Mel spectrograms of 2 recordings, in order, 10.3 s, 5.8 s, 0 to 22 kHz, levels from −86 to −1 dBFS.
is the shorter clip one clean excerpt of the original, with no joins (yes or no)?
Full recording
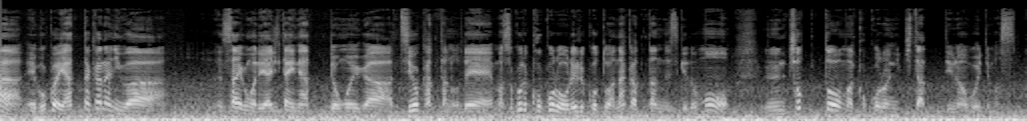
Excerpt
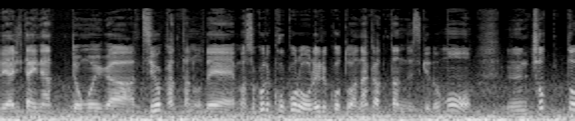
yes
